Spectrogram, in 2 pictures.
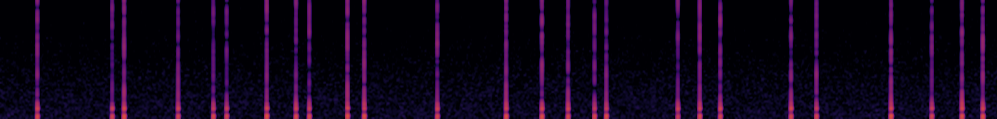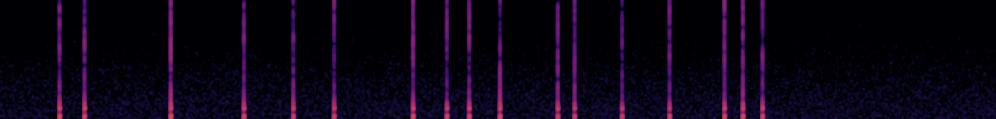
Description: Irregular taps on a table. There is no code.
